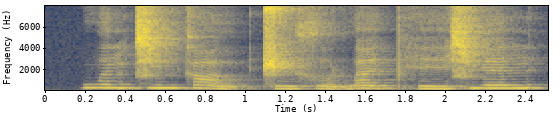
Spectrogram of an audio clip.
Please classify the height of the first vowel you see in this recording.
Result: mid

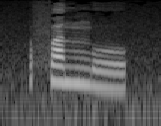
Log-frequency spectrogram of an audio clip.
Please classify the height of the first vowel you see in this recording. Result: low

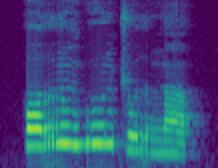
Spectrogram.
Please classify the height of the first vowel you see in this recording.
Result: mid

